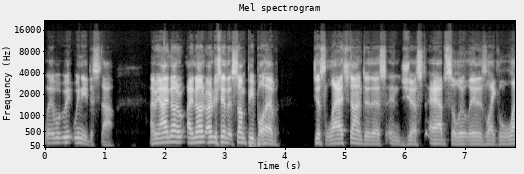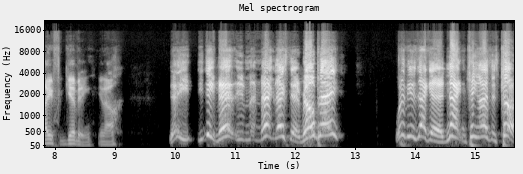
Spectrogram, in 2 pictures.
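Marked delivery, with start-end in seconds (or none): 9.9-15.7 very high, raised, loud cartoonish voice. Mocking people who invent show segments, in an Eric Cartman voice. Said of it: "that was [name] as Cartman".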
